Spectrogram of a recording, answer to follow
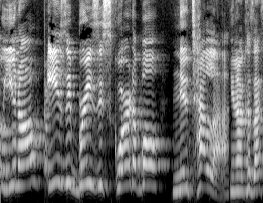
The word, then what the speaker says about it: Nutella: Nutella jar so you know easy breezy squirtable Nutella you know cuz that's how you really say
